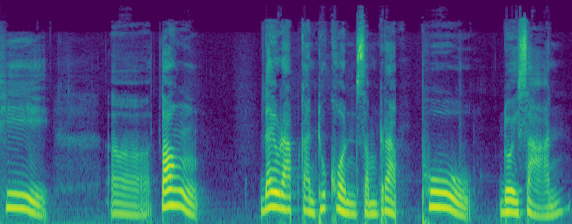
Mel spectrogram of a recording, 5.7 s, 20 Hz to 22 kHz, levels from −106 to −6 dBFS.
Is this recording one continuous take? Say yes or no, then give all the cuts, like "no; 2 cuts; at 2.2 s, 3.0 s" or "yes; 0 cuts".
yes; 0 cuts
